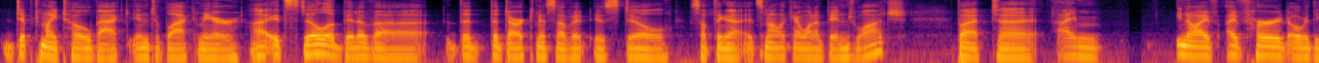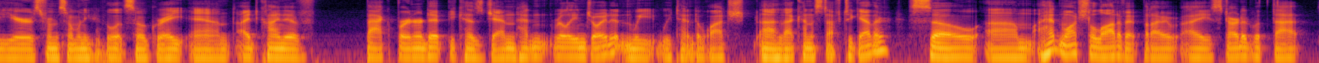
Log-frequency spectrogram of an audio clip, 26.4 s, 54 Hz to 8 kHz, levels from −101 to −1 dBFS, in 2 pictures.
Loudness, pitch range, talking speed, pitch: -22 LUFS, 85-95 Hz, 200 wpm, 85 Hz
